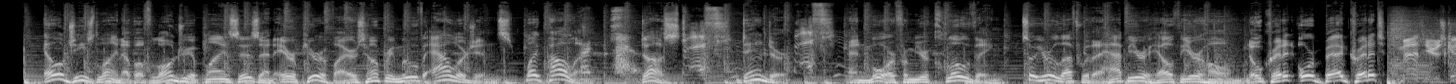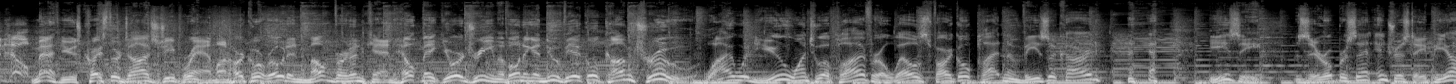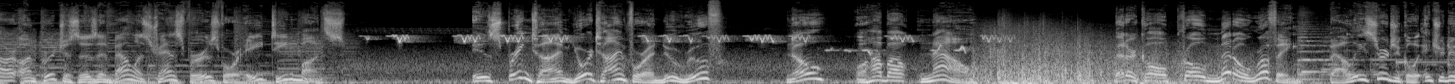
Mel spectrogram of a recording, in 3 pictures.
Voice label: Commercial; male voice actor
